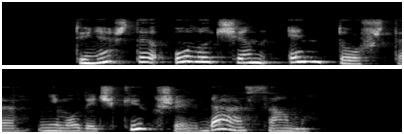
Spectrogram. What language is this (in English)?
Mari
